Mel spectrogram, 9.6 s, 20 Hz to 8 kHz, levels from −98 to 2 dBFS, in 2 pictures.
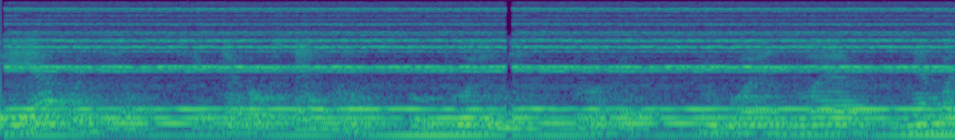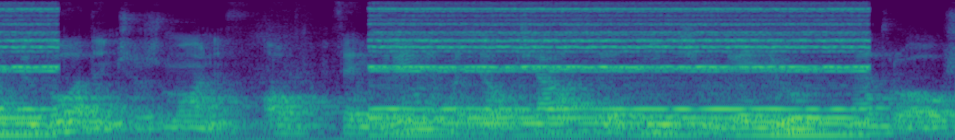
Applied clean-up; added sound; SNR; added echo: none; Organ; -3 dB; reverberation time 0.8 s.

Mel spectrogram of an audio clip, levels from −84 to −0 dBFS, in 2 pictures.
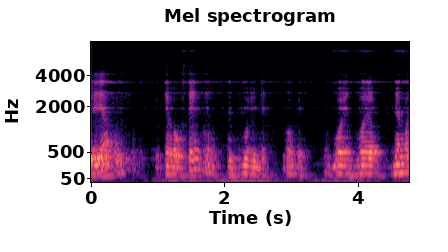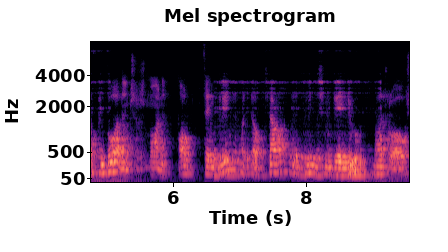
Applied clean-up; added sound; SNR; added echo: neural mask model DeepFilterNet 3.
